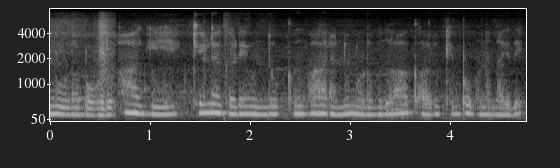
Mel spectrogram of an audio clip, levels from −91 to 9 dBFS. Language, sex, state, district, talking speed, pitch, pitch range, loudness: Kannada, female, Karnataka, Mysore, 140 wpm, 200 Hz, 190-210 Hz, -29 LUFS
